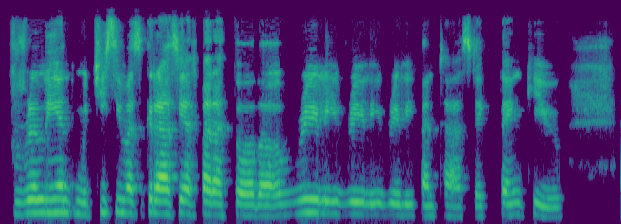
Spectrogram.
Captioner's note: speaking spanish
